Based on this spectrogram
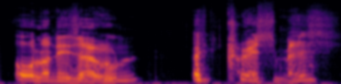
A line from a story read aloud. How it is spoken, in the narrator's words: choked Hagrid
